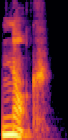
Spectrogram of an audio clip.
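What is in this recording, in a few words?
"knock up", English, British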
